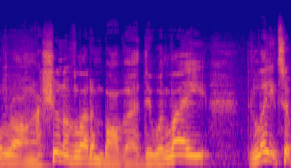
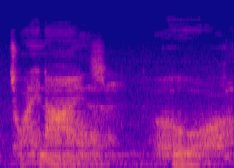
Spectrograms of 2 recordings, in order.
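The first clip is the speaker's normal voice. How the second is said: whisper; 3 semitones lower, 17 dB quieter, much slower than usual. Real, not acted. Muttering while scanning comments.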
